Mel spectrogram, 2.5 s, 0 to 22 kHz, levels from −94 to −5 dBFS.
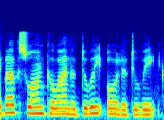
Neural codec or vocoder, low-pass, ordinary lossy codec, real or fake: codec, 16 kHz, 0.8 kbps, ZipCodec; 7.2 kHz; none; fake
